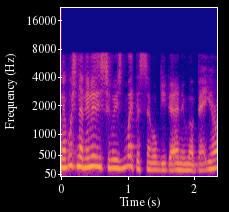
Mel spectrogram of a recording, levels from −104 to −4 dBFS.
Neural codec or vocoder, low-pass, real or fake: codec, 16 kHz, 0.5 kbps, FunCodec, trained on Chinese and English, 25 frames a second; 7.2 kHz; fake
